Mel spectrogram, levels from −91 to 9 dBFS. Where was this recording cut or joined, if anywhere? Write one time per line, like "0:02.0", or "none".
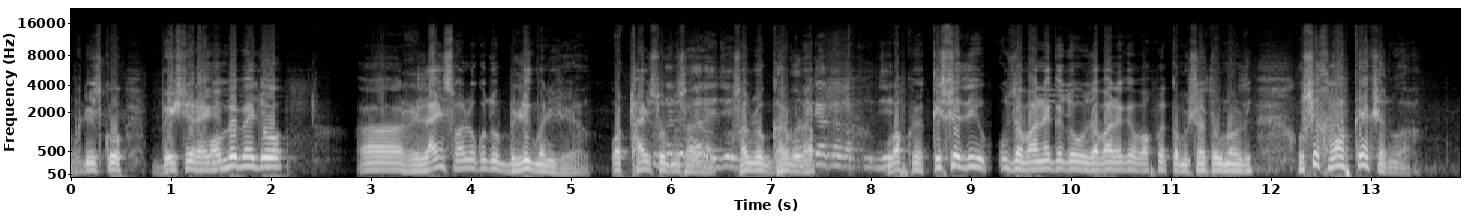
0:01.3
